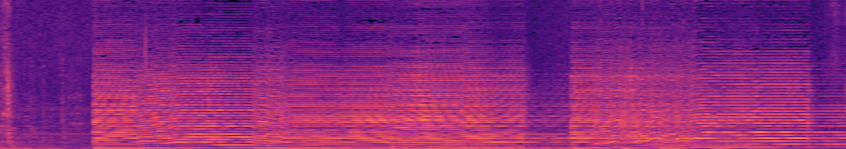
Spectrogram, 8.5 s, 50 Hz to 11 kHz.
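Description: Behringer 2600 analog synthesizer playing a few long held notes of a rich, buzzy multi-oscillator tone, with portamento turned up so the pitch slides from each note into the next.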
